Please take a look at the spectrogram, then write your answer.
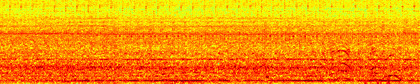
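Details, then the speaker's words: Nissan Murano engine running: a thin whistle under the hood rises as the throttle opens. It was first suspected to be the CVT but is actually an air leak through a worn rubber bushing (silent block). "Какой неприятный свисток. А Вася подумал, что это вариатор. Там . Но оказалось, что дело было не в вариаторе, а именно в утечке воздуха в этом сайлентблоке."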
